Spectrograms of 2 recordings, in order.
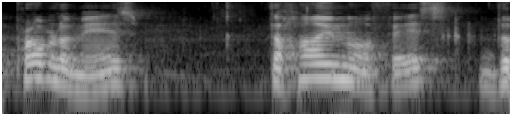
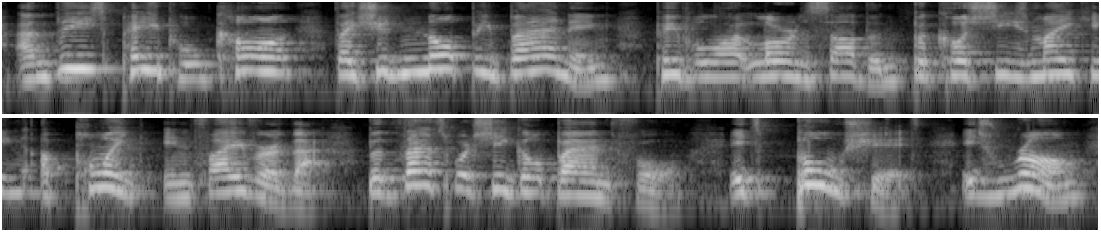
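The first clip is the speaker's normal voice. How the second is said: heated rant; 7 semitones higher than usual. Real, not acted. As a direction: push it up in pitch and volume, furious at the ban. Ranting about the ban.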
